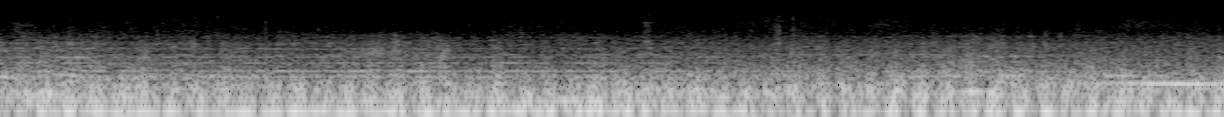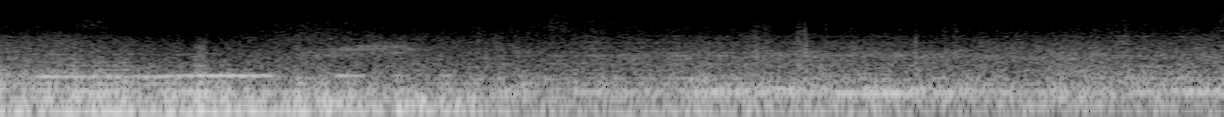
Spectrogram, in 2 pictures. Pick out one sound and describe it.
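Strong wind howls and roars, easing a little toward the end.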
